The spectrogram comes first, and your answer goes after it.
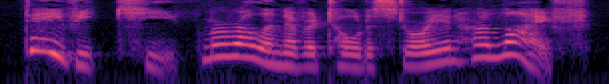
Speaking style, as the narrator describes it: said Anne indignantly

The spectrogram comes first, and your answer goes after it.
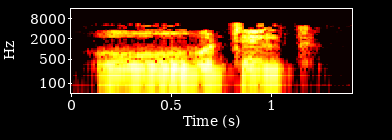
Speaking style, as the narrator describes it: declared Mother Sally in a booming voice

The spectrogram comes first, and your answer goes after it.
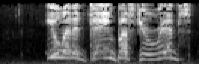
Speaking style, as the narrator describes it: Earl yelled

